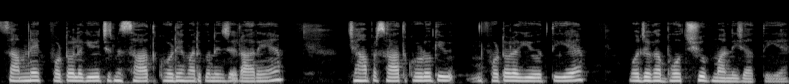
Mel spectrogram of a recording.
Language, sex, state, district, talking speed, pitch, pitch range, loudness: Hindi, female, Haryana, Rohtak, 235 wpm, 170 Hz, 160-175 Hz, -17 LUFS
